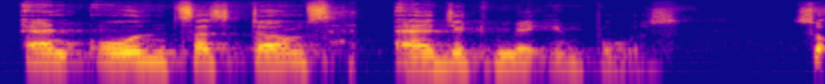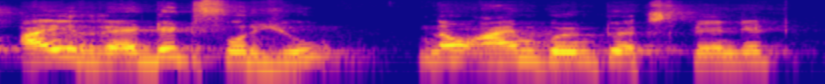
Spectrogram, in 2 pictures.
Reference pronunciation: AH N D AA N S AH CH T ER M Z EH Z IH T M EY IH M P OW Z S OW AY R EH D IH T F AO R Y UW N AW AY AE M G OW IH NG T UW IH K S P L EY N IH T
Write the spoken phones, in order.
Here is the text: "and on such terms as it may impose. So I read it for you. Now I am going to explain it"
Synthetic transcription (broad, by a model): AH N D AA L S AH CH T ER M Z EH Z IH T M EY IH M P OW Z S OW AY R EH D IH T F AO R Y UW N AW AY M G OW IH NG T UW IH K S P L EY N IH T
